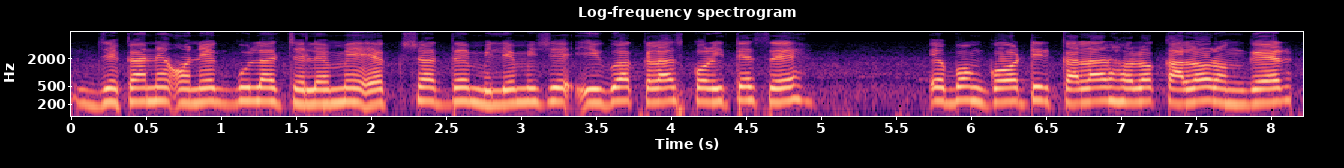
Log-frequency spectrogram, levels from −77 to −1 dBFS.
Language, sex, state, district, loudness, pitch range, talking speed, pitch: Bengali, female, Assam, Hailakandi, -12 LUFS, 220-235 Hz, 110 wpm, 230 Hz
